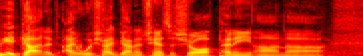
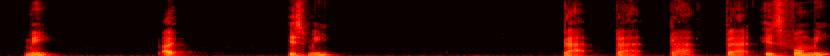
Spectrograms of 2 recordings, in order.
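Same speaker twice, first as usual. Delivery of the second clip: slow, drawn-out cat voice, feigning innocence; 11 dB quieter than usual. Voicing what the cat's innocent look says, innocent cat voice. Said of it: "looking so innocently at me".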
